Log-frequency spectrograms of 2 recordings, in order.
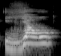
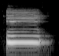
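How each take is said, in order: First: The syllable is pronounced yao. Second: The syllable is pronounced yi. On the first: This reading is used when saying digits in numbers. "il peut aussi se prononcer Yao lorsqu'il est utilisé par exemple pour un numéro de chambre" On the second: This is the ordinary reading meaning one. "qui se prononce I"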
